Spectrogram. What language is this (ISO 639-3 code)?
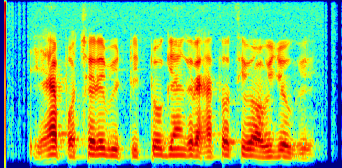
ori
